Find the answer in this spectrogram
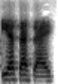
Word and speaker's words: ESSA: This is pronounced ESSA, or ESSA, depends on what you feel like.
